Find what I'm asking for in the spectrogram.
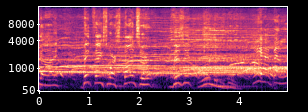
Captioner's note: cheers and applause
